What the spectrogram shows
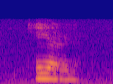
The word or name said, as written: cairn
